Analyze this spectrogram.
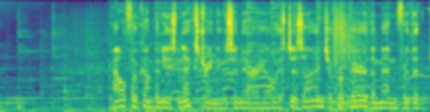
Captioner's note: voiceover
